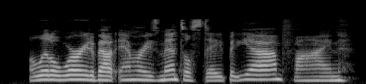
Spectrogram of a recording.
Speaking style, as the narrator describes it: I grumbled

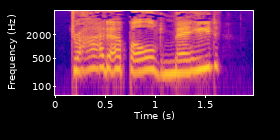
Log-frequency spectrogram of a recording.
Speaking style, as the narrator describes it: Ruthie yelled

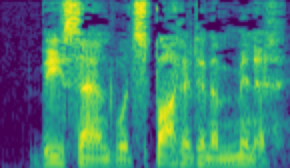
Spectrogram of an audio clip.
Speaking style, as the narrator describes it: he grumbled

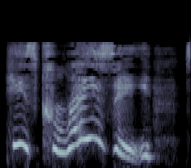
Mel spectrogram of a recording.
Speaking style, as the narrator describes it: somebody yelled

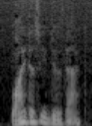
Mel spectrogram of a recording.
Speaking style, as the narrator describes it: asked Ender quietly

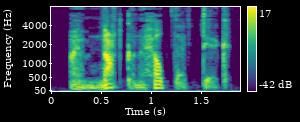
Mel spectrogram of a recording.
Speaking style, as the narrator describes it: I snarled

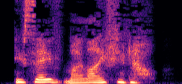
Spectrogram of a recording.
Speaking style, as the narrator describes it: she said hoarsely

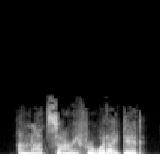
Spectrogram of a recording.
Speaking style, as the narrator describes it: she said softly

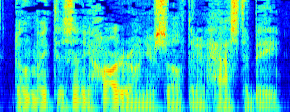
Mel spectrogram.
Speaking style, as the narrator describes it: Denton said, his voice toneless

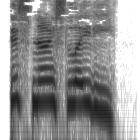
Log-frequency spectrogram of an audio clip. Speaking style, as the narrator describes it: says Lori Longgren, raising her voice to compete with the chopper, but letting no quiver of fear taint her words

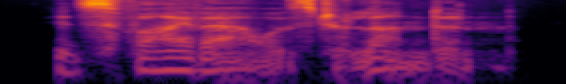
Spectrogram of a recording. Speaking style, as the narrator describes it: he whispered in my ear

